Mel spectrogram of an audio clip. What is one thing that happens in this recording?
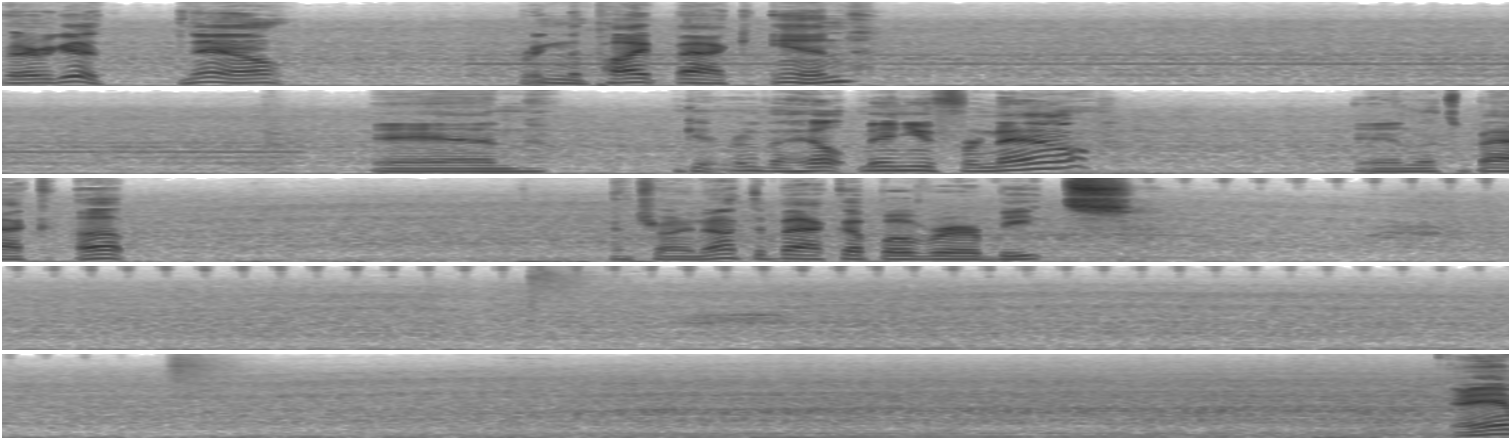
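A tractor engine hums steadily and grows louder toward the end.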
